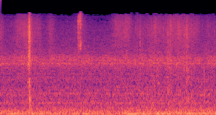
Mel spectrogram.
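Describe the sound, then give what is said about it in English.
A car driving down the road as the driver heads home in the fall: a steady, low rumble of engine and road noise with no talking. “I'm recording as I'm driving down the road, heading home.”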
